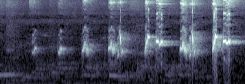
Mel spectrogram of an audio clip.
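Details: Caged Yellow-vented Bulbul set outside at dawn for morning airing, starting with soft isolated chirps that build into louder, rich bubbling whistled phrases repeated about twice a second.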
